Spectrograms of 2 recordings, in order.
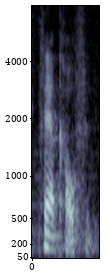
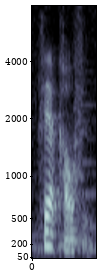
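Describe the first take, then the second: Both takes have the same delivery.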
